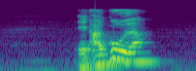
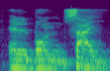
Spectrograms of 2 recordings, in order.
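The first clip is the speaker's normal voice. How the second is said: slow, lower model of bonsai, stressed bon-SÁI; 4 semitones lower, 3 dB quieter, much slower than usual. Shown as a demonstration. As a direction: draw out bonsai with the weight on the a. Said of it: "la pronunciación es bonsai". (bonsai pausado, con acento en la a, bon-SÁI)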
